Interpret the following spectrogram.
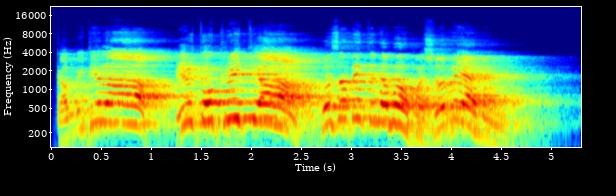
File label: walla rus mountain battle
